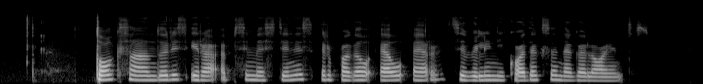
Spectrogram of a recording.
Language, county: Lithuanian, Alytus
